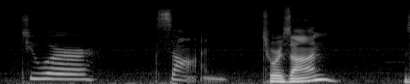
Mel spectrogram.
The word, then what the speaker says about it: Tuerxun: how you say that Jessi - were song tours on is how you say Kenshiro tours on -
